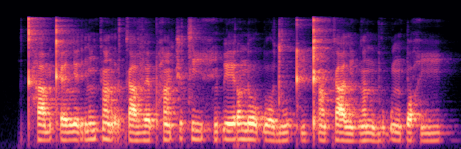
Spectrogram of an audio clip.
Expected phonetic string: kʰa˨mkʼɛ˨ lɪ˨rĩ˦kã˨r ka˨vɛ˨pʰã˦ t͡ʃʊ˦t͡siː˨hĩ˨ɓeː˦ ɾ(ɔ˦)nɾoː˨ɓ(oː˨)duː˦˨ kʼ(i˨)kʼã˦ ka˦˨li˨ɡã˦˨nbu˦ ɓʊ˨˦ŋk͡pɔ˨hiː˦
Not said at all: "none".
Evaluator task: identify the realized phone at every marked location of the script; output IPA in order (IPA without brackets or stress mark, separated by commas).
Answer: ɔ˦, oː˨, i˨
